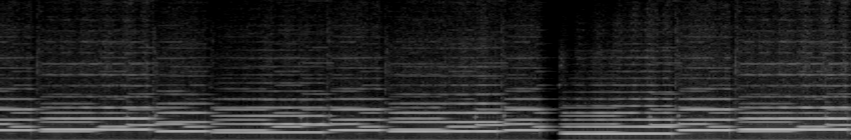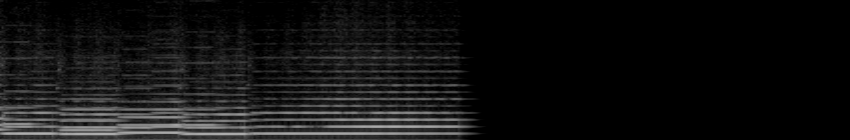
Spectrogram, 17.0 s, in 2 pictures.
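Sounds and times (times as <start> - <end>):
minuet flute duet: 0.0 - 13.3.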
